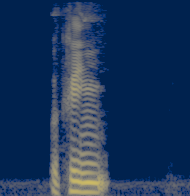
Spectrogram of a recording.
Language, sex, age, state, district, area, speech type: Santali, male, 45-60, West Bengal, Malda, rural, spontaneous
